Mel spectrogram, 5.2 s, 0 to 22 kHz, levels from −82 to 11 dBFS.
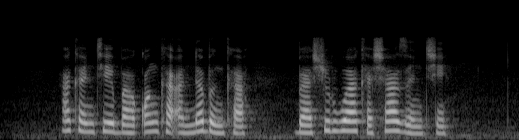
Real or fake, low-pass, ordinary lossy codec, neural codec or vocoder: real; 7.2 kHz; none; none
